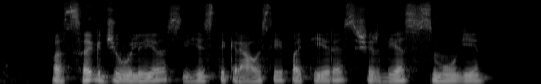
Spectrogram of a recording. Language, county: Lithuanian, Panevėžys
